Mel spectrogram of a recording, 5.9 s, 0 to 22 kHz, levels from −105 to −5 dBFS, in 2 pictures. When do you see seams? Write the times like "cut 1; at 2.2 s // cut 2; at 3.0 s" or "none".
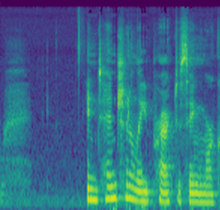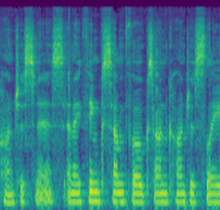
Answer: none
